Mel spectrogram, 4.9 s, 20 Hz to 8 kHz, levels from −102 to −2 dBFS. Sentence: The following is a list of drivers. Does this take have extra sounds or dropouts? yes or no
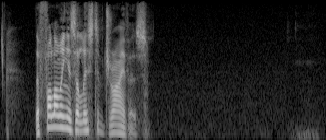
no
